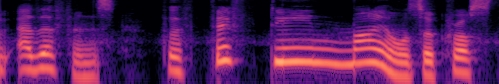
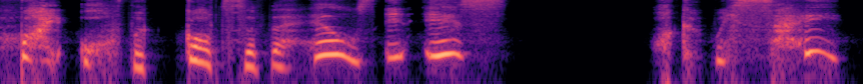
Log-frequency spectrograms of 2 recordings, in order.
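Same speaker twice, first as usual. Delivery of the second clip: awed; 10 semitones higher than usual. Acted. Tracker overwhelmed by wonder.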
